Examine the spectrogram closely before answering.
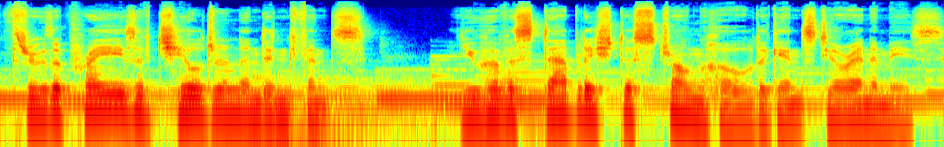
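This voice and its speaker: A man with a British accent at a fairly slow pace, music in the background. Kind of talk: scripture reading. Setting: piano accompaniment.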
